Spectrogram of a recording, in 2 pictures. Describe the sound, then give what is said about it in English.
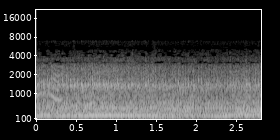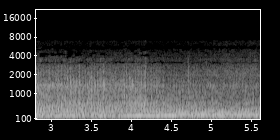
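A truck engine roars loudly and steadily close by as the truck, which had been parked outside a stage door, speeds straight down a narrow alley toward people, a continuous rumbling drone with no pauses. “There's a truck parked outside the stage door. Hey, it's coming straight down the alley.”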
